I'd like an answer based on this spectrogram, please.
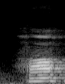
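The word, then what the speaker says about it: half: start करते हैं देखिए एच ए एल एफ इसको हाफ बोलते हैं ल साइलेंट लिया जाता है एल को नहीं बोला जाता है एच ए से ह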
